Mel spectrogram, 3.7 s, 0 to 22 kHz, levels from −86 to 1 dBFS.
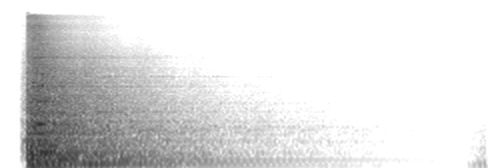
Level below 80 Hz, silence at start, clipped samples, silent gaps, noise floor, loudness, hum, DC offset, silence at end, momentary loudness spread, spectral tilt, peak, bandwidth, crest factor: -38 dBFS; 0.15 s; under 0.1%; none; -85 dBFS; -21 LUFS; none; under 0.1%; 2.35 s; 23 LU; -4 dB/octave; -4 dBFS; 16 kHz; 24 dB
